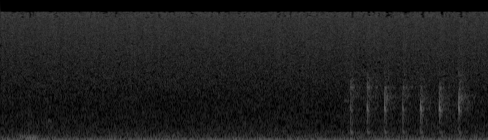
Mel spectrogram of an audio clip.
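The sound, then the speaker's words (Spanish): Knocking on a door: a quick run of about six sharp raps near the end, faint beneath a steady hiss. “aquella mujer chiquita escuchó un toque a la puerta.”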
